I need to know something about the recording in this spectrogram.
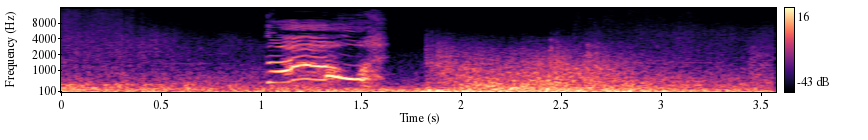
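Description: A young woman shouts urgently.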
